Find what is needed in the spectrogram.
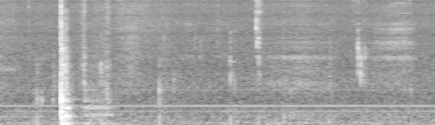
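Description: A drinking glass of juice being picked up and drunk from: one sharp click about half a second in, then a few faint clicks.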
